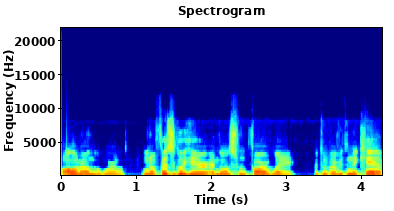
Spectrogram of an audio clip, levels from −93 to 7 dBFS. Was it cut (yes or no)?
yes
